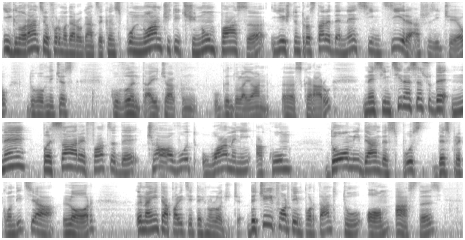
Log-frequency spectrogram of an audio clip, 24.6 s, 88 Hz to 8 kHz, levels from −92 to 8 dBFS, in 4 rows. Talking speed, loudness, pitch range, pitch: 150 wpm, -29 LUFS, 125-175 Hz, 145 Hz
